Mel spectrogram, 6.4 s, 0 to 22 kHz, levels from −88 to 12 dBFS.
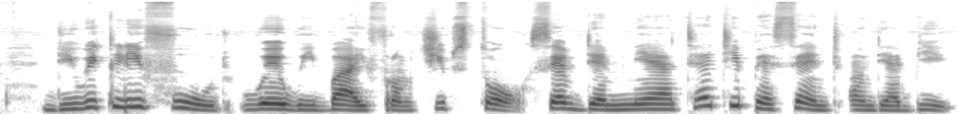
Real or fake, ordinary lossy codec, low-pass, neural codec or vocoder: real; none; none; none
